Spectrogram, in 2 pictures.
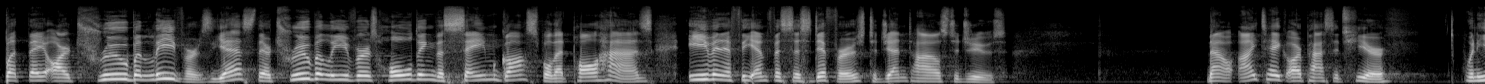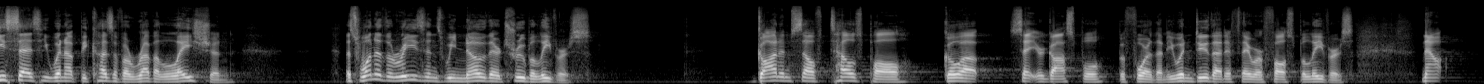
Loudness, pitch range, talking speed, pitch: -16 LUFS, 125-185 Hz, 145 wpm, 155 Hz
